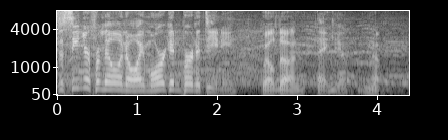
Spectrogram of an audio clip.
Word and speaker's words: Morgan Bernardini: So it's a senior from Illinois, Morgan Bernardini. Well done. Thank you. Yep. Apologies for the first inning mispronunciation.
